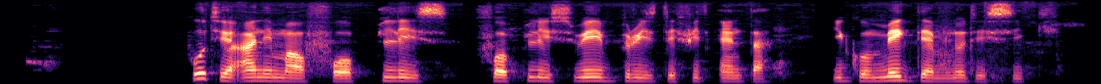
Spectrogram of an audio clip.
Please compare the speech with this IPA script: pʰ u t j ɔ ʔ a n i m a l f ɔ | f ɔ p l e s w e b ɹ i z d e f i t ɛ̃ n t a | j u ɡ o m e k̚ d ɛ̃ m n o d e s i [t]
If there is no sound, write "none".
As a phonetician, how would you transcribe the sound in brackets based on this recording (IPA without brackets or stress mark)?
k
